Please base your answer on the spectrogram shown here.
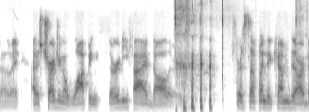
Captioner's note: laughs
